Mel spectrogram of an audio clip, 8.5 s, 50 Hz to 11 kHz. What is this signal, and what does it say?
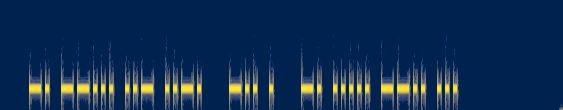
Morse code, heard as a keyed tone, about 20 wpm, 700 Hz. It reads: N7UF DE N5ZS
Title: USA Callsign DE Callsign - 4 Characters - 20wpm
